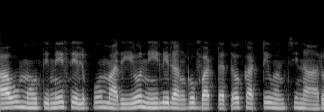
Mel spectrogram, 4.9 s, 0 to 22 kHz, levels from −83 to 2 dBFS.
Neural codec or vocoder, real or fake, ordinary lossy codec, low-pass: codec, 16 kHz, 4 kbps, FunCodec, trained on LibriTTS, 50 frames a second; fake; none; 5.4 kHz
